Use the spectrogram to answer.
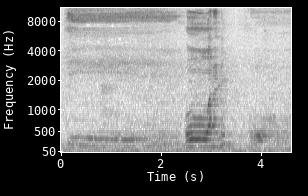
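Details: Patient with severe hoarseness from vocal fold paralysis, pre-therapy assessment before voice therapy, producing sustained vowels and pa-ta-ka syllables on request; hoarse voice (dysphonia) from vocal fold paralysis.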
